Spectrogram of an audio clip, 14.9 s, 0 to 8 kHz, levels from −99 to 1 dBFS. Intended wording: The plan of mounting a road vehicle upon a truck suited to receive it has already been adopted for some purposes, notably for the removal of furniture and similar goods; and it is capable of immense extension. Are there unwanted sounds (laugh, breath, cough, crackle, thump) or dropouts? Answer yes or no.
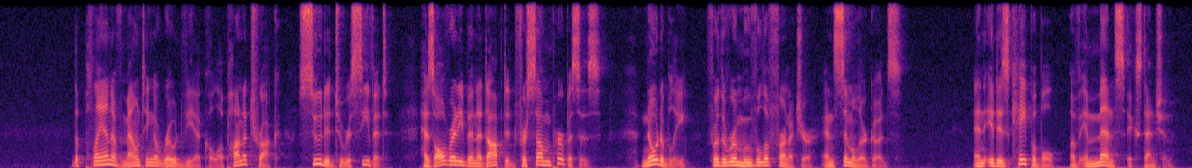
no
